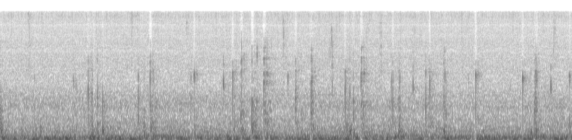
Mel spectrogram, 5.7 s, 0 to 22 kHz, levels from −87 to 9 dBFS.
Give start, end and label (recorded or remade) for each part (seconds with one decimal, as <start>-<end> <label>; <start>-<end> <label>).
0.0-5.7 recorded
